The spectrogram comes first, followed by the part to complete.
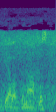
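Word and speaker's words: Galifianakis: North Carolina is Nick galanakis of Greek descent he one of his biggest problems in the campaign was to teach voters how to pronounce his name it is galopus and as of now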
